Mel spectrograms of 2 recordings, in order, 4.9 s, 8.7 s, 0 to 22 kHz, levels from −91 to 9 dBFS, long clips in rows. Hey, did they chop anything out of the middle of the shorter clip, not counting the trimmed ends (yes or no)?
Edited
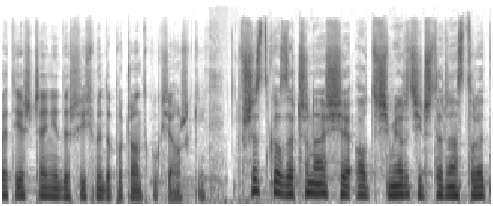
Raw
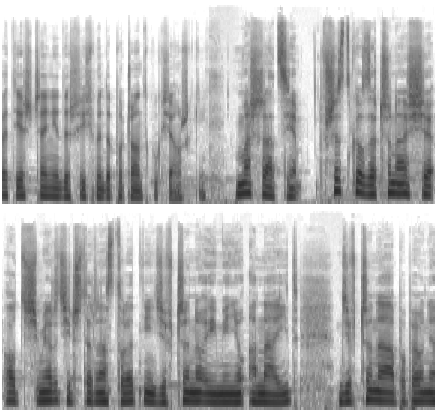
yes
